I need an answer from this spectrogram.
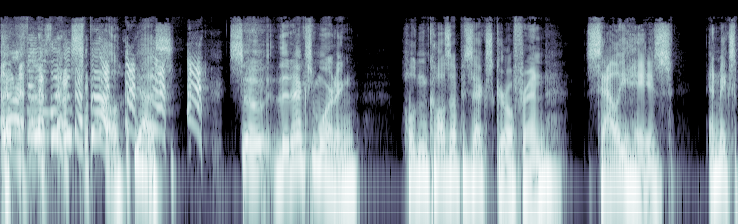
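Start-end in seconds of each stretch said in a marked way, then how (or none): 0.0-1.7 much higher, joking put-on voice; mock high voice. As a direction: squeak it out as a silly joke.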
